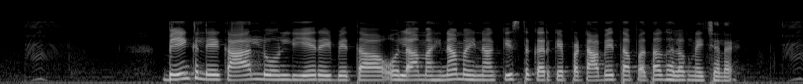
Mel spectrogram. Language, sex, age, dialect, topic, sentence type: Chhattisgarhi, female, 25-30, Central, banking, statement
